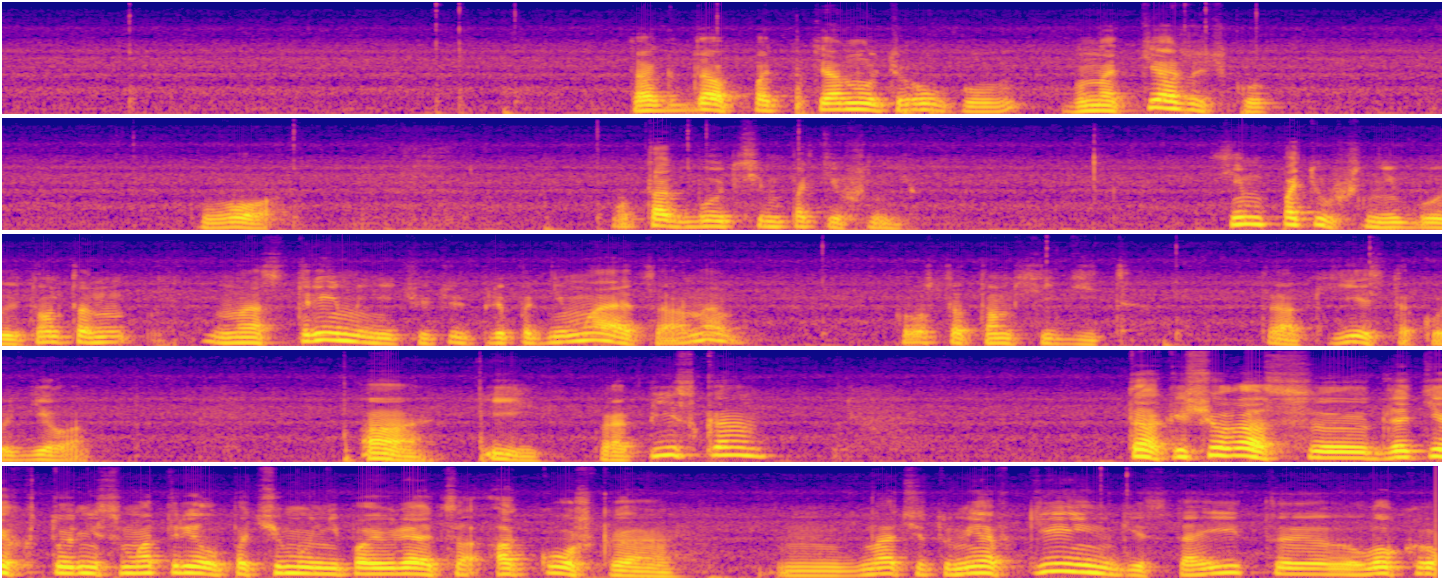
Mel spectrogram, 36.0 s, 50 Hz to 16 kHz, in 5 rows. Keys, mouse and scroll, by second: 2.6-3.8 middle drag, 4.7 g, 6.4-7.4 scroll up 1, 7.4-8.8 middle drag, 10.3 scroll up 1, 10.4 middle click, 10.8 scroll down 1, 10.9 middle click, 18.7-19.9 middle drag, 20.4-21.5 middle drag, 23.5 a, 24.2 i, 34.5-35.7 drag.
